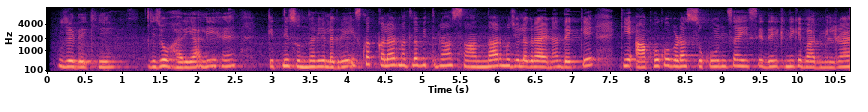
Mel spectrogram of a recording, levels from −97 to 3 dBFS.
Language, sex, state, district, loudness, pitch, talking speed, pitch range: Hindi, female, Uttar Pradesh, Jalaun, -21 LUFS, 235 Hz, 200 wpm, 220-255 Hz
